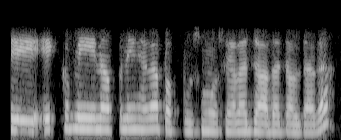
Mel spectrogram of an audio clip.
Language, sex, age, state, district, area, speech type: Punjabi, female, 18-30, Punjab, Muktsar, urban, conversation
